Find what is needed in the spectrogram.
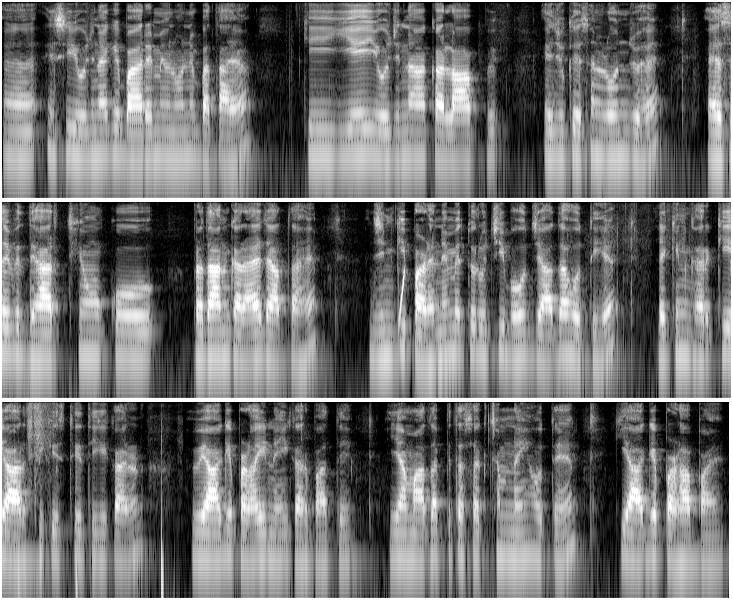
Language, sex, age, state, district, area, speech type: Hindi, male, 45-60, Madhya Pradesh, Bhopal, rural, spontaneous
